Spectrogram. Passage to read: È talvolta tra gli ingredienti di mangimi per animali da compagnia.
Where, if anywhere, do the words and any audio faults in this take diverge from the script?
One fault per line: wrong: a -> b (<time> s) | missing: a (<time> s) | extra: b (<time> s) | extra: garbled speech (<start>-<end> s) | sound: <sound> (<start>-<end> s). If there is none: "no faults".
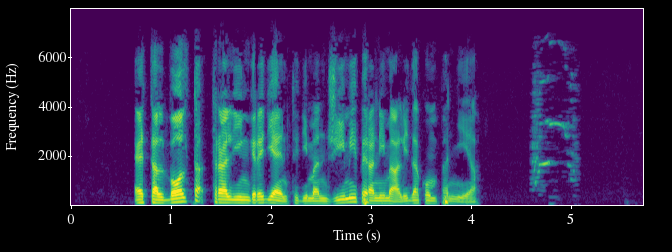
sound: squeak (4.6-5.1 s)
